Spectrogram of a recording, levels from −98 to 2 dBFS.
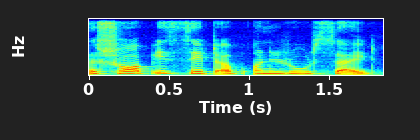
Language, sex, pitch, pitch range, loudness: English, female, 270 Hz, 250-305 Hz, -16 LUFS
